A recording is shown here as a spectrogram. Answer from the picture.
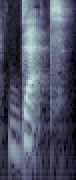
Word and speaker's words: debt: Debt. Good word to know. Pronunciation alert. There is a pronunciation alert. There is a silent B in debt, but it is not pronounced.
